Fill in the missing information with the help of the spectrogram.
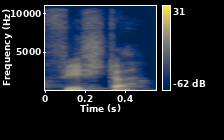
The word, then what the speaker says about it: Fichte: How do you say his name? – I do not know that much about... I've heard most people say Fichte.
